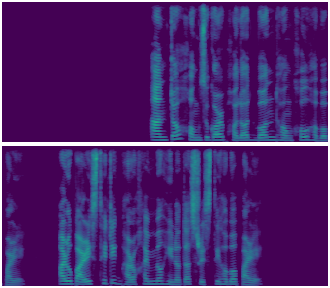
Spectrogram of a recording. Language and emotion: Assamese, neutral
